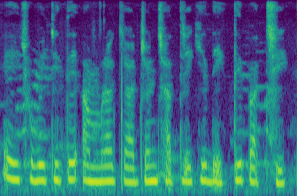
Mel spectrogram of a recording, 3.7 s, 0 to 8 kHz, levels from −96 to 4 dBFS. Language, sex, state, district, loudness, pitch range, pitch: Bengali, female, West Bengal, Cooch Behar, -13 LUFS, 225-245 Hz, 235 Hz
